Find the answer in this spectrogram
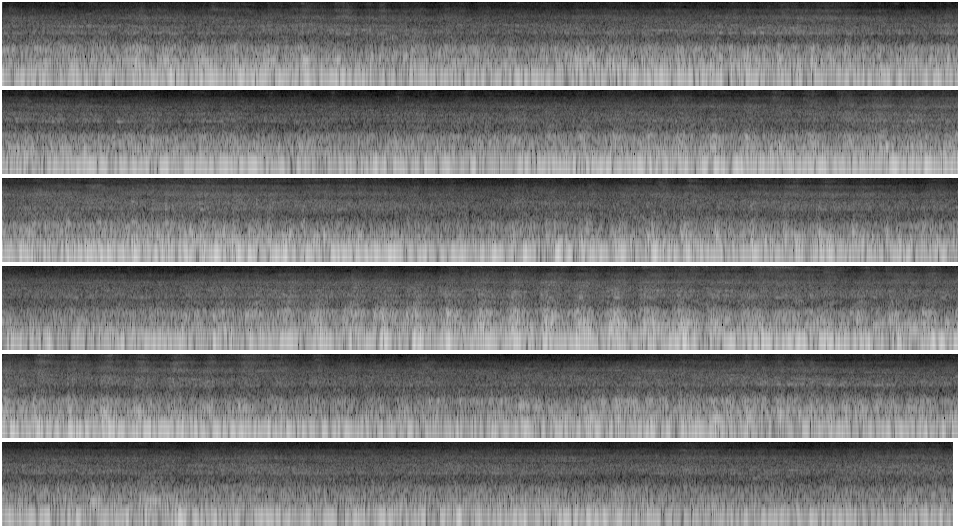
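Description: Tank cars of a freight train rolling past, their steel wheels clattering over the rail joints above a steady low rumble.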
